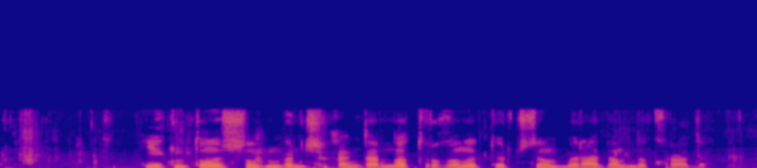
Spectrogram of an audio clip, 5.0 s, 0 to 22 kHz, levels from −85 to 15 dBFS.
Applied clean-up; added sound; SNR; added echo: none; none; none; none.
